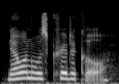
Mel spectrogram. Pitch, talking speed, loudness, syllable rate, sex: 255 Hz, 200 wpm, -16 LUFS, 7.1 syllables/s, female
